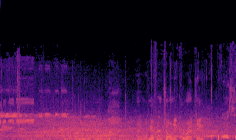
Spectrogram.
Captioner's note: whistles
